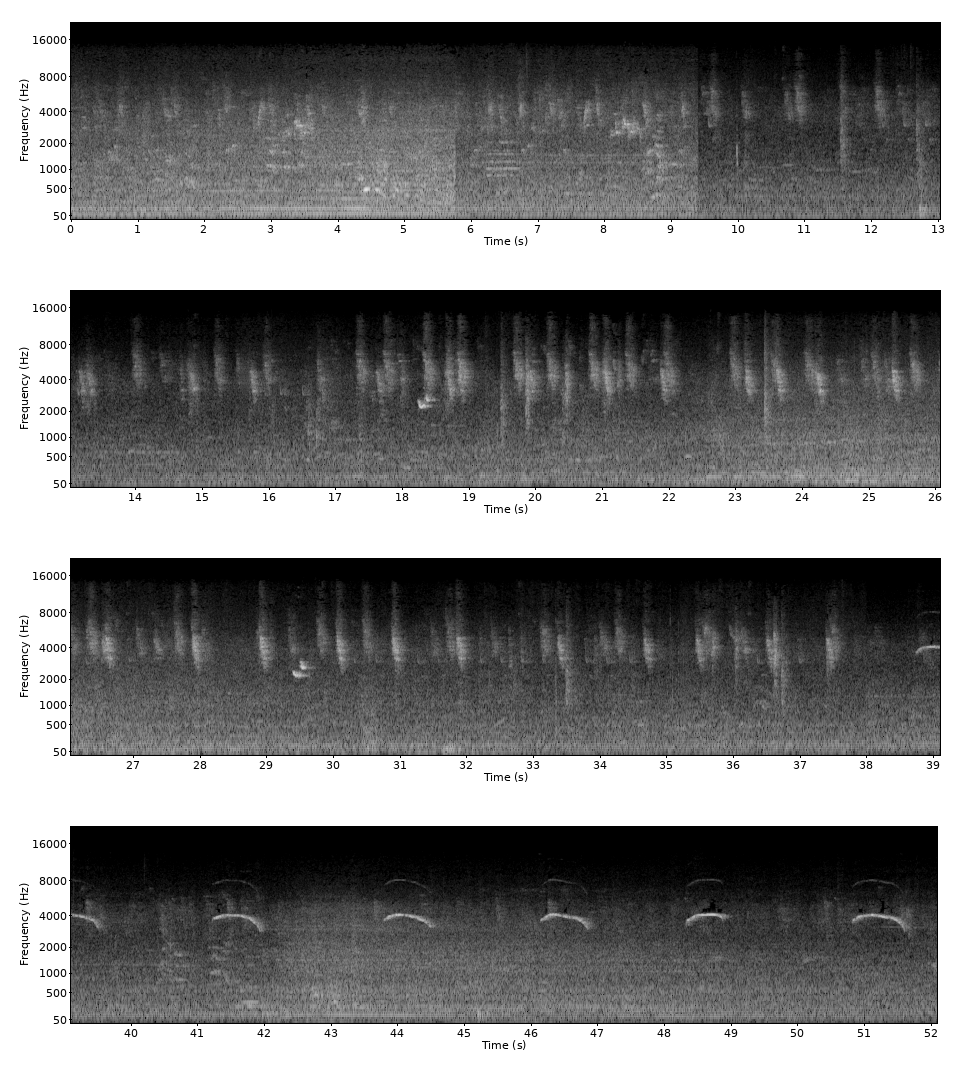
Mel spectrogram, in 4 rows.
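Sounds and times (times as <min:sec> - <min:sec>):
birds chirping: 0:00.0 - 0:52.0
arched bird whistle: 0:46.2 - 0:46.9.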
